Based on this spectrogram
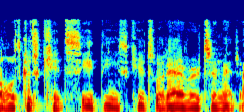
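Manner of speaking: ordinary talk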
